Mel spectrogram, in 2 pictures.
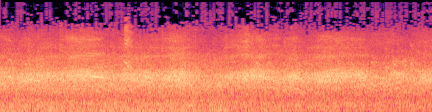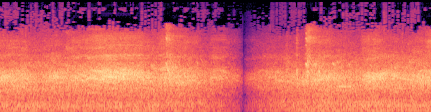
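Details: Many crows cawing together, very loud, as a thick wall of raspy overlapping caws that briefly drops out about two-thirds of the way through before the clamour resumes.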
